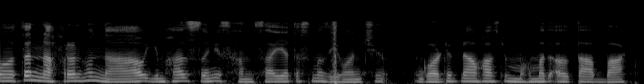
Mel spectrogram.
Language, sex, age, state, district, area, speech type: Kashmiri, male, 30-45, Jammu and Kashmir, Shopian, rural, spontaneous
